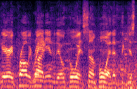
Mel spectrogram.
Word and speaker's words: Ocoee: The Ocoee River. O-C-O-E. Just like they pronounce it here in Florida.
